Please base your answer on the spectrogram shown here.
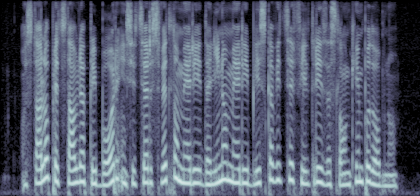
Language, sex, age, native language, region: Slovenian, female, 18-29, Slovenian, Coastal Karst region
